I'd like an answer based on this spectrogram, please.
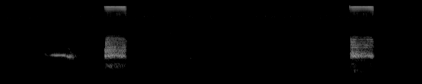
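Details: Isophya modestior bush-cricket, recorded at Eichkogel, Austria, on 18 June 2022; two short, even bursts of hissing, high-pitched stridulation about two and a half seconds apart, with a fainter brief chirp before the first, over quiet background.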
